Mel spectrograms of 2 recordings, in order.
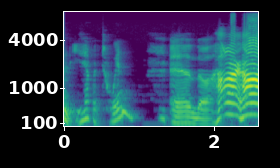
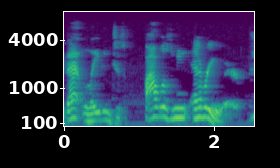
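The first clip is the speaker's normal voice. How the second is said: ordinary talk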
